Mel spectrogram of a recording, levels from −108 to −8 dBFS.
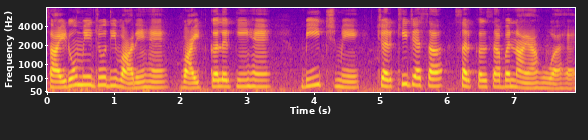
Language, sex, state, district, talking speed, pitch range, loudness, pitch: Hindi, male, Punjab, Pathankot, 135 wpm, 200-250 Hz, -18 LUFS, 225 Hz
